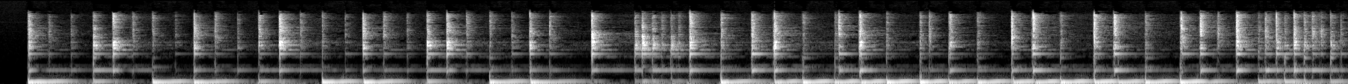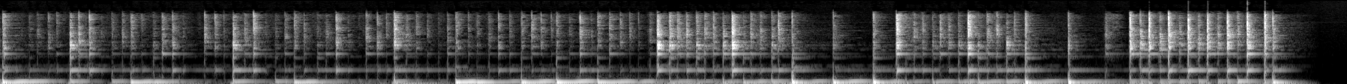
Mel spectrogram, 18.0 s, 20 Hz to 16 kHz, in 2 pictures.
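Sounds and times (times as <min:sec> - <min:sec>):
ghatam playing: 0:00.2 - 0:17.8.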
